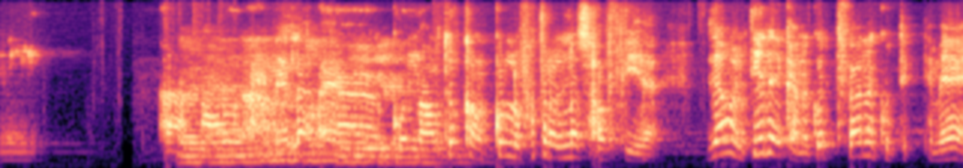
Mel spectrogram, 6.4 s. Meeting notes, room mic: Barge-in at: 1 s

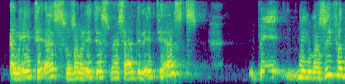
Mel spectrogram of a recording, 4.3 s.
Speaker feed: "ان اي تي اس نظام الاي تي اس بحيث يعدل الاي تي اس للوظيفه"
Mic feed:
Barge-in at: none

